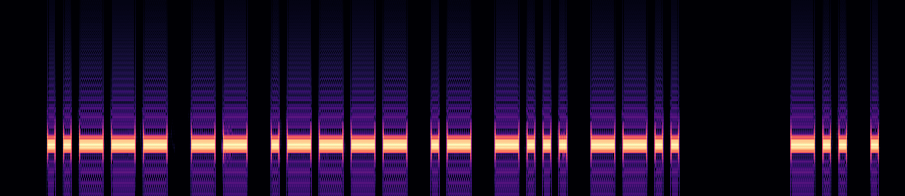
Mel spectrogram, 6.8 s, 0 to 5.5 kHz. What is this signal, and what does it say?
Morse code, heard as a keyed tone, about 20 wpm, 700 Hz. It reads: 2M1ABZ DE
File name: UK MASTER QSOs TRAINING / 20WPM / UK MASTER QSOs 0004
